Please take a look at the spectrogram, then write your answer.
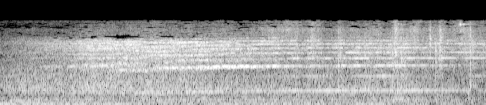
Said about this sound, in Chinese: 记者乘坐的车辆刚驶入东部战区空军地岛某旅的营区，一阵尖锐的警报声突然划破长空，响彻整片营区。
